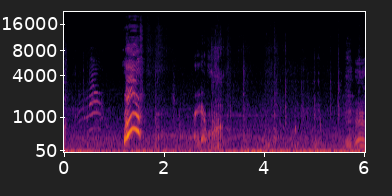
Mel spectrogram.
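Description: A Minecraft cat lets out one sharp, clear meow, with faint chirps and soft keyboard clicks scattered through otherwise quiet game sound.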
